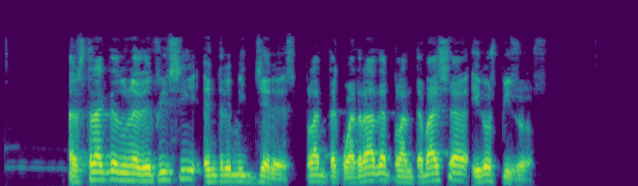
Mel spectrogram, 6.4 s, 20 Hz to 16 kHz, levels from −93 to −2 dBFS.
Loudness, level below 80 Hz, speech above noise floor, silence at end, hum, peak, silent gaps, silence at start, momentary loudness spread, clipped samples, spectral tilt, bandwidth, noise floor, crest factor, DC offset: -16 LUFS; -56 dBFS; 45 dB; 1.05 s; none; -2 dBFS; 2.97-3.05 s; 0.7 s; 8 LU; under 0.1%; -6.5 dB/octave; 7.6 kHz; -60 dBFS; 14 dB; under 0.1%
